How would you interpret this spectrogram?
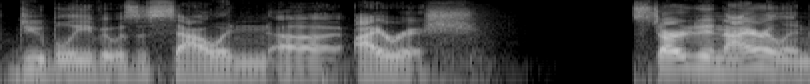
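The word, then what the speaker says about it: Samhain: like Christmas exactly I was literally going to say like Christmas in the tree and you know everything else it is it's sa but it's spelled Sam Hae or whatever it's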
